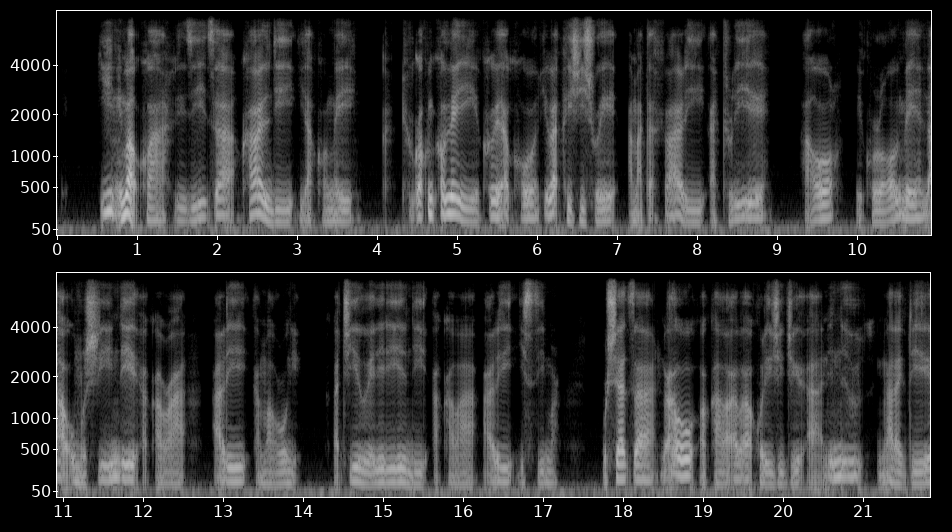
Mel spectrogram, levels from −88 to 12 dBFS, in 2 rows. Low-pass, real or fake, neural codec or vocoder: 7.2 kHz; fake; autoencoder, 22.05 kHz, a latent of 192 numbers a frame, VITS, trained on many speakers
